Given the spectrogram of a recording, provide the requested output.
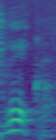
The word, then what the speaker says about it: Walker: at Mrs vka Walker what w is pronounced W your employer's name is Walker yeah vka do you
